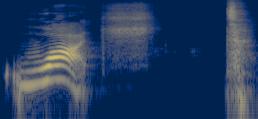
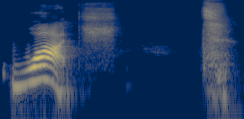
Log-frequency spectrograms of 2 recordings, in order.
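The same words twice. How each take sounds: The two takes are said the same way.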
